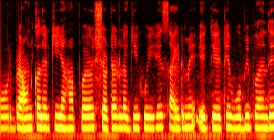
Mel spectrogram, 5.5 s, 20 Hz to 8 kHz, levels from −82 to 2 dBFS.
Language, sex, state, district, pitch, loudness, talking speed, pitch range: Hindi, female, Bihar, Katihar, 200 Hz, -16 LUFS, 205 wpm, 195-205 Hz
